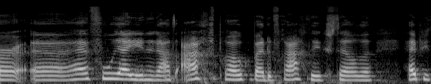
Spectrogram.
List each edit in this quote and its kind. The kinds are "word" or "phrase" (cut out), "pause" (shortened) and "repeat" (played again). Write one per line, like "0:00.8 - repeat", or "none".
none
